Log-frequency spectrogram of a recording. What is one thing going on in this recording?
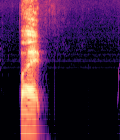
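A middle-aged man speaks briefly into a close microphone.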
